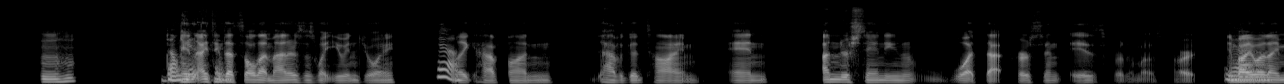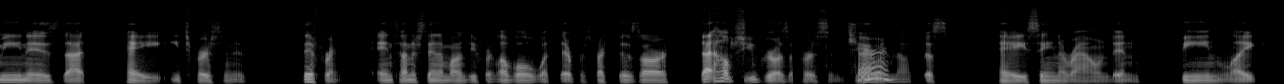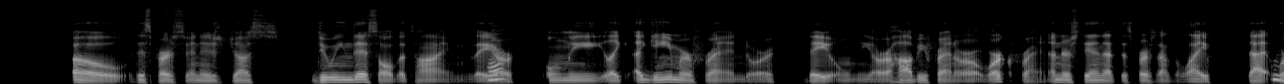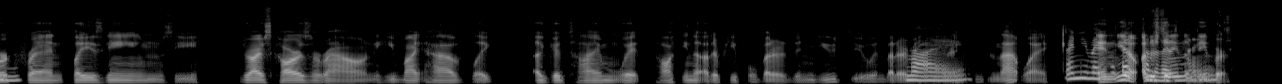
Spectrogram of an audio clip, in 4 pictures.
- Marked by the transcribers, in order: none
- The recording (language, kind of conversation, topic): English, unstructured, How can I make space for personal growth amid crowded tasks?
